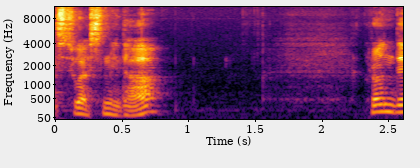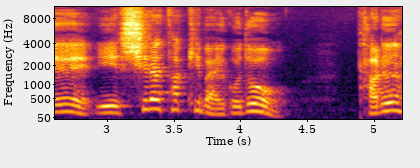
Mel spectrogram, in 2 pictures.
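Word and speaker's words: 白滝: 의미로 일본에서 사용해요 그래서 하얀 포포를 시라타키 합니다 그래서 흰은 덕으로 랄하고 있고 그다음에 여은 덕으로 타기라고 읽어요 그래서이 사진이 하얀 폭포인데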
